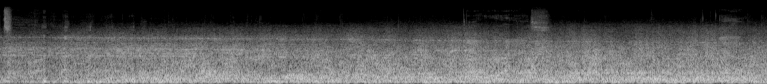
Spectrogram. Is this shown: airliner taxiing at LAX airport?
yes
